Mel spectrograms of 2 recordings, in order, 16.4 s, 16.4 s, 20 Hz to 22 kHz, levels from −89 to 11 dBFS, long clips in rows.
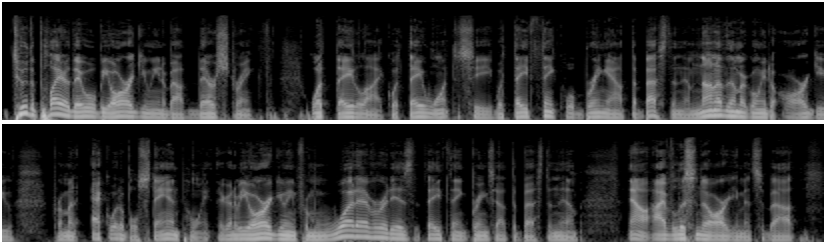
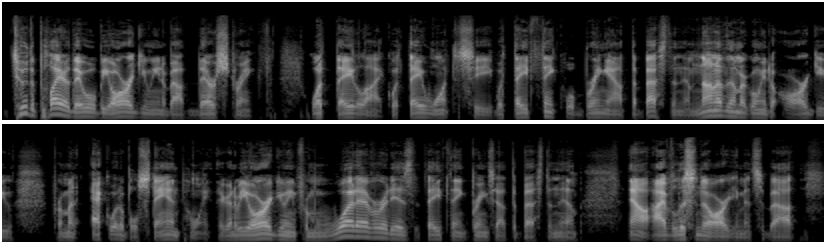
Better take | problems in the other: first | thin; very; fading below 850 Hz

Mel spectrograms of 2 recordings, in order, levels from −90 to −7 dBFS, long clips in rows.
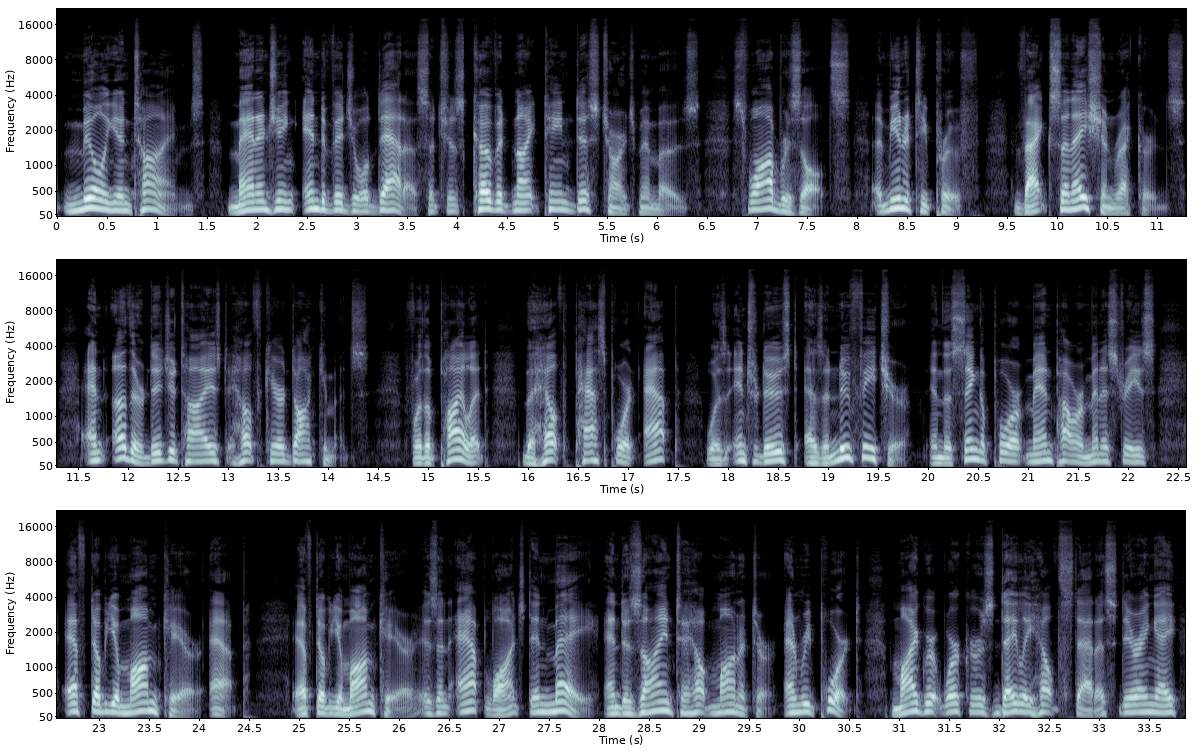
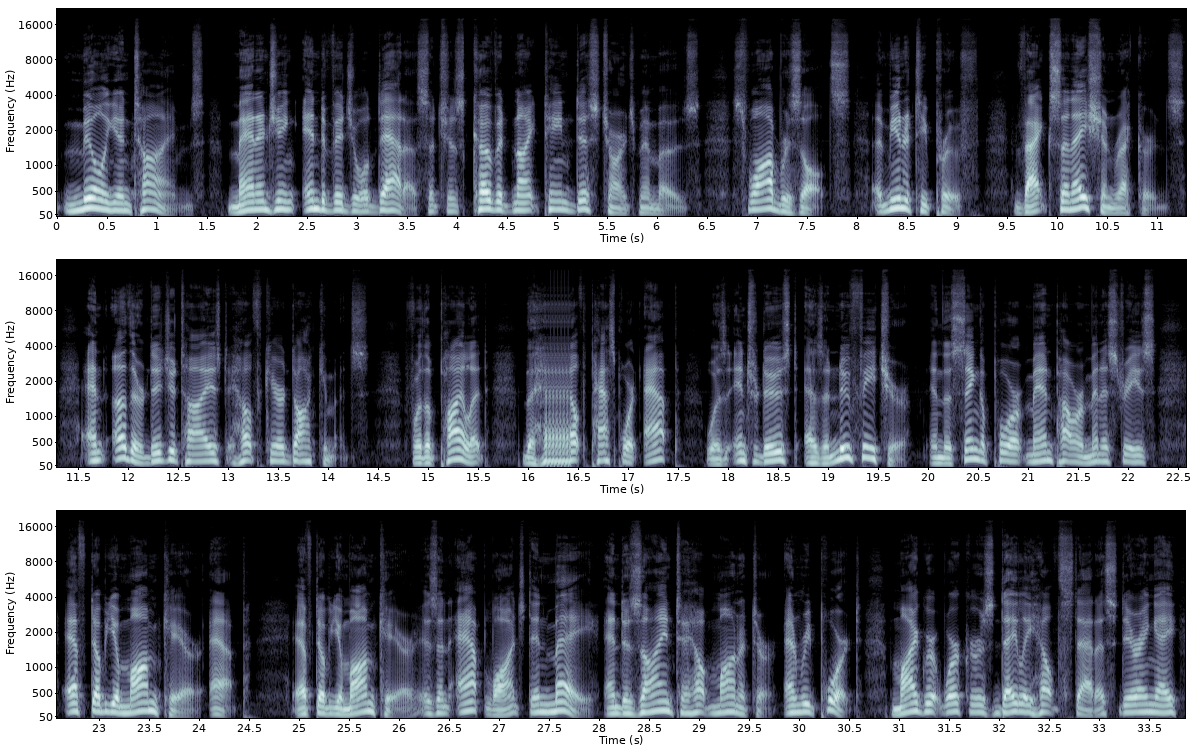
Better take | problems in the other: first | audio freezing; at 16 s

